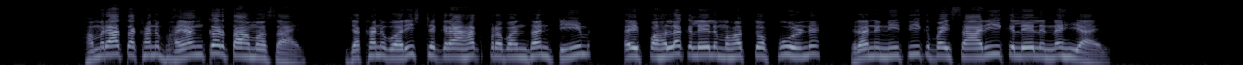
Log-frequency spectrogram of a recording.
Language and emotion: Maithili, angry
